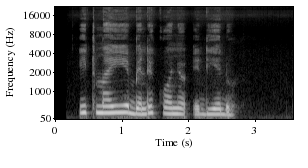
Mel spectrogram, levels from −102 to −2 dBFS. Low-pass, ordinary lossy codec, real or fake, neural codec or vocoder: none; none; fake; vocoder, 44.1 kHz, 128 mel bands every 256 samples, BigVGAN v2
